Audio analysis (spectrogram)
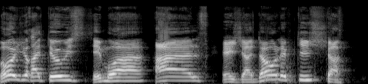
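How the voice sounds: A man puts on a character voice pitched high for a man. He talks at a fairly slow pace.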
